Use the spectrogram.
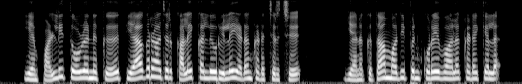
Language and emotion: Tamil, sad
